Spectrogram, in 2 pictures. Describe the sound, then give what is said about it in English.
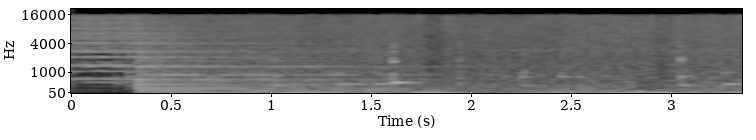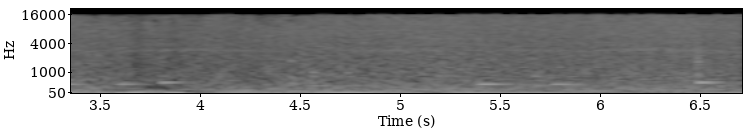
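A heavily distorted, experimental hip-hop beat plays loud and steady, with thick fuzzy noise over sustained tones and pounding low bass hits in an uneven rhythm; no one speaks. “That … ass distortion ass weird shit. It's not a … beat at all though, but still, it's that weird shit.”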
